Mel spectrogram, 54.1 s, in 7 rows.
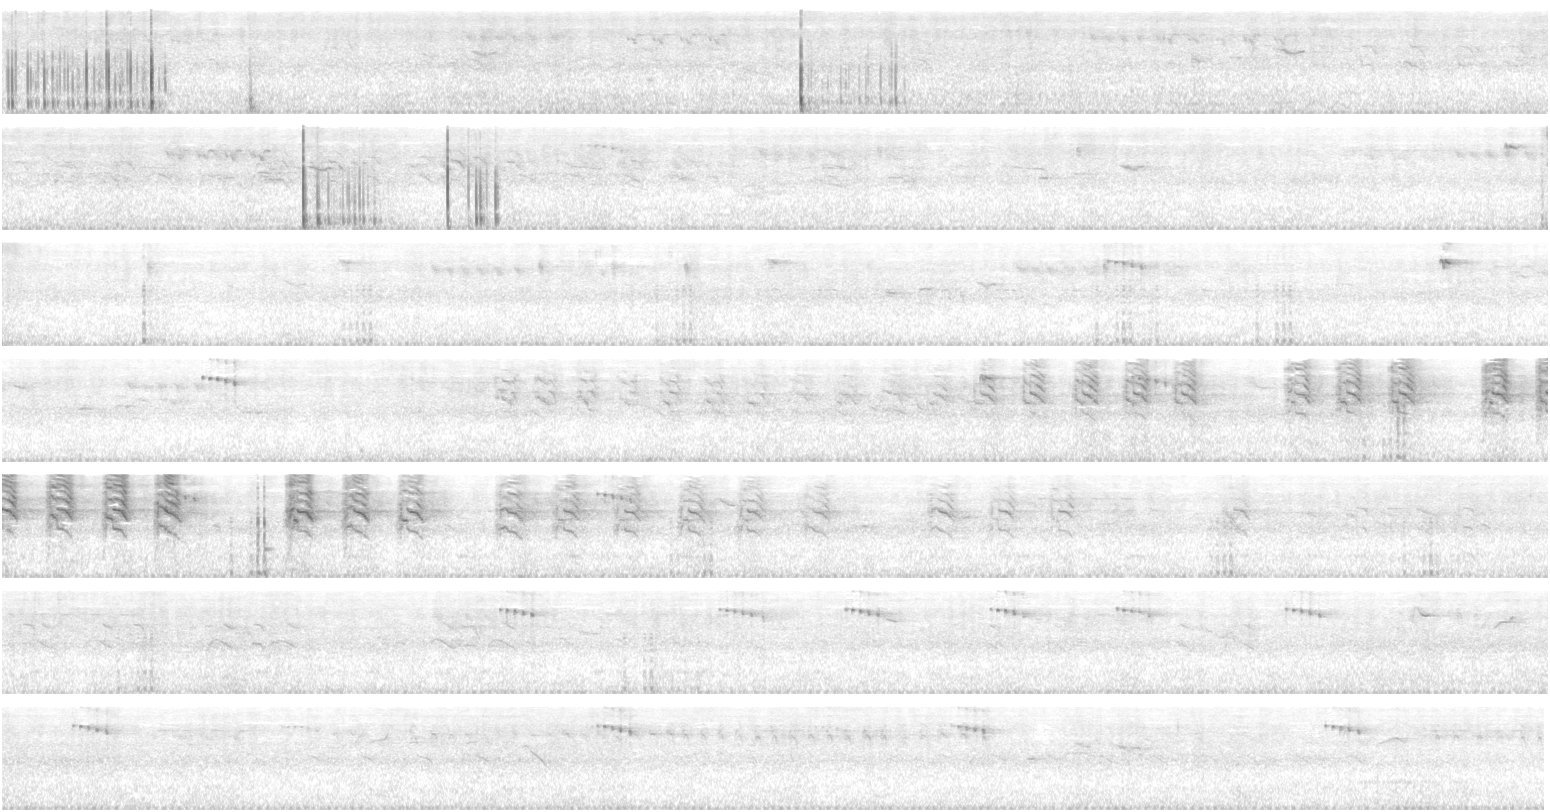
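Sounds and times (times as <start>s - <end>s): high falling bird chips: 0.0s - 1.4s, 9.2s - 10.5s
songbird chattering: 0.0s - 12.1s, 26.4s - 43.8s.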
